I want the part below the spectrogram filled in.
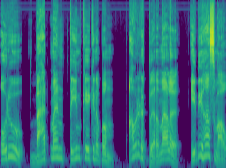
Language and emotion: Malayalam, surprised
